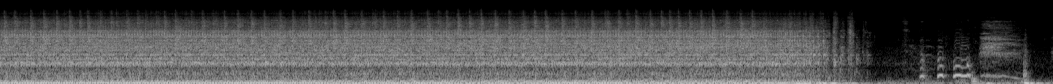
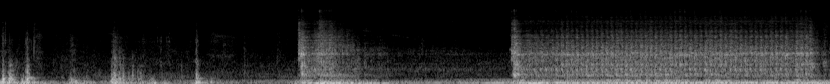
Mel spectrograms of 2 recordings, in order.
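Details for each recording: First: Engine of a cheap used jet boat: fires right up and holds a steady, even low rumble at idle with no missing or knocking, then is shut off. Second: Cheap marketplace jet boat engine run on a water hose: several ragged, uneven firing bursts stumble and die as a little more gas is given, then it catches and holds a rough steady run; hard starting.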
